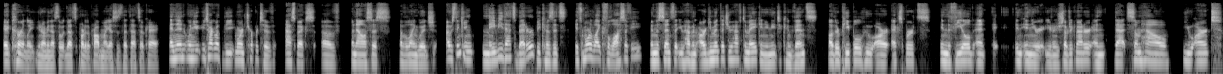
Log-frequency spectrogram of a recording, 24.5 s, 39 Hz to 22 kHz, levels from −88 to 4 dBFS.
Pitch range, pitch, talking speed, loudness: 110-140 Hz, 120 Hz, 215 wpm, -19 LUFS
